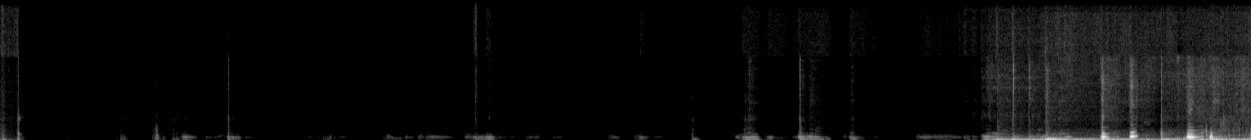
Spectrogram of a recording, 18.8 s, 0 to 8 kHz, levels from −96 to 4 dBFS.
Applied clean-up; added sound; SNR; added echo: neural mask model DeepFilterNet 3.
